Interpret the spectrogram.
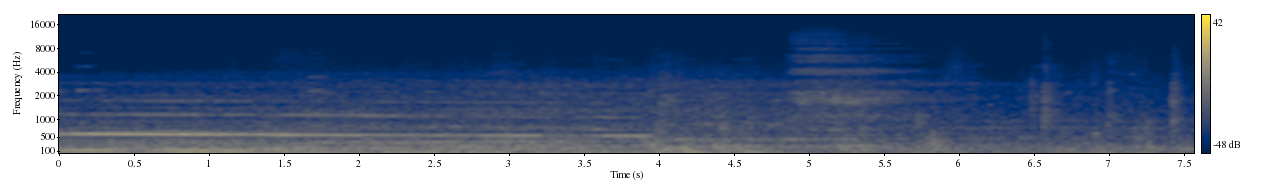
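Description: Keikyu 600 series train's Mitsubishi GTO-VVVF inverter whining under braking, the pitch falling slowly as the train slows to a stop, then cutting out about four seconds in. A short hiss of air follows, then a few clicks as the train stands.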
